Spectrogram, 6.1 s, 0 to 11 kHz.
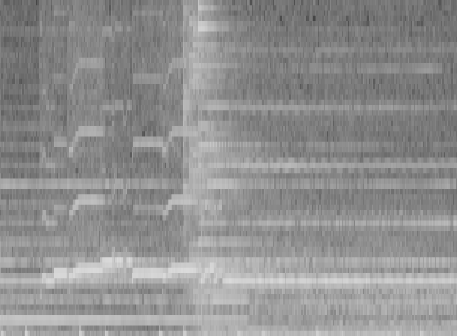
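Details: Steady low heartbeat thumps, about 57 a minute, under sustained flute-like epic music; heartbeat sound effect.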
